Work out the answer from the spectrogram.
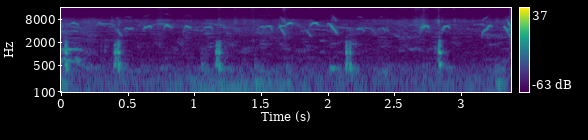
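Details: Sebright chicks giving a steady chorus of thin, high peeps, many short overlapping chirps with upward and downward slurs, with sharp clicking taps roughly every half second to second.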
